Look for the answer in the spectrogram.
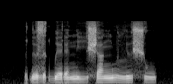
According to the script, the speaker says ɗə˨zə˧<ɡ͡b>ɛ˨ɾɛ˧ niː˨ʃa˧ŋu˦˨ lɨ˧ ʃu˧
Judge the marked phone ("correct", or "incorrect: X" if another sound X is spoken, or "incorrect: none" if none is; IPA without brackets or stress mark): correct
